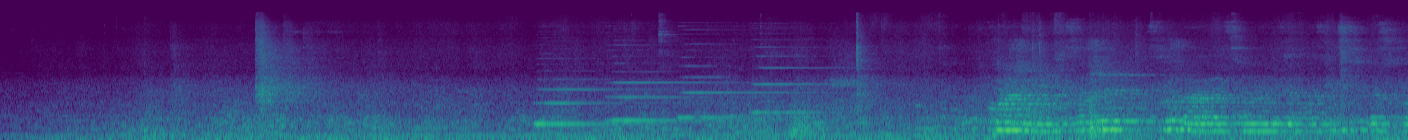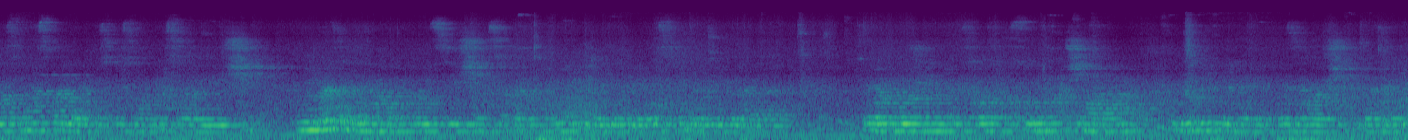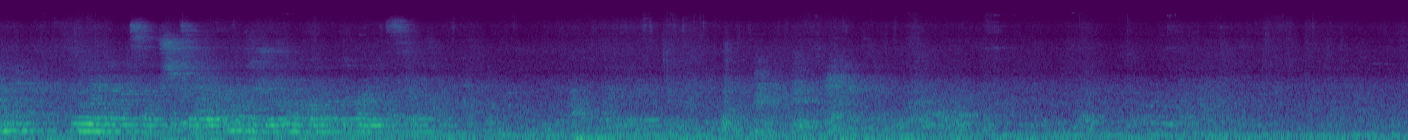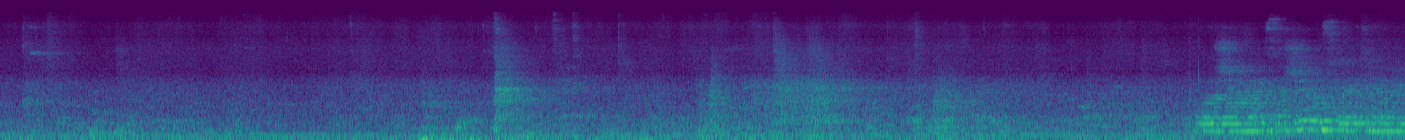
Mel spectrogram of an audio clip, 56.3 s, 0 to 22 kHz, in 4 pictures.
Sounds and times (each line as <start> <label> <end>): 4.0 Announcement in aeroport 32.9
